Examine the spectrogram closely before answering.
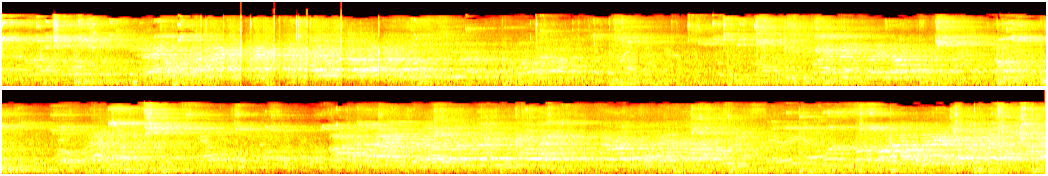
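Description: Spectators and players shout and call out in an echoing gym.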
